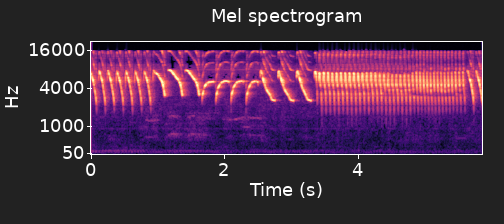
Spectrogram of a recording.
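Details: Belgian canary in full song, pouring out quick falling whistled notes in rapid succession, then switching to a sustained, very fast, high rattling trill.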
